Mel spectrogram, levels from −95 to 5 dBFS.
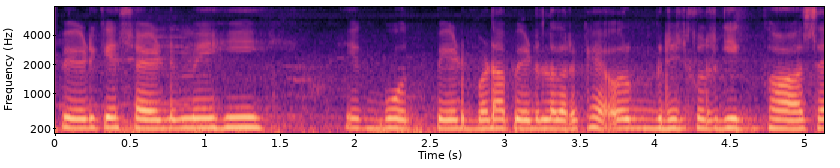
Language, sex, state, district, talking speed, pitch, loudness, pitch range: Hindi, female, Uttar Pradesh, Lalitpur, 220 wpm, 210 Hz, -14 LUFS, 205-220 Hz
